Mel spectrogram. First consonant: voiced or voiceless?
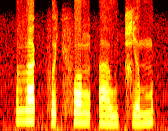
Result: voiced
